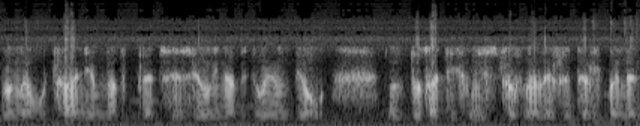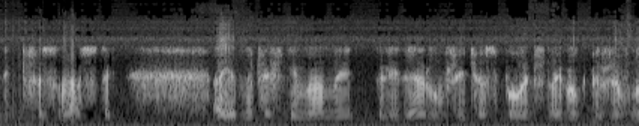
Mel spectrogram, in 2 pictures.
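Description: Continuous speech with a thin, band-limited sound like a radio broadcast.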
